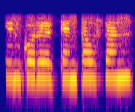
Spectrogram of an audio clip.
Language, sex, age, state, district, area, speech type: Tamil, female, 18-30, Tamil Nadu, Thanjavur, rural, conversation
